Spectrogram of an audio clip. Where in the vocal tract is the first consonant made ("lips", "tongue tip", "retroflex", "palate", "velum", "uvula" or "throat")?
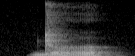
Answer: retroflex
